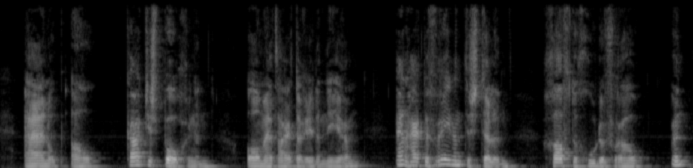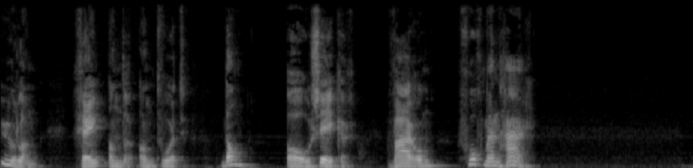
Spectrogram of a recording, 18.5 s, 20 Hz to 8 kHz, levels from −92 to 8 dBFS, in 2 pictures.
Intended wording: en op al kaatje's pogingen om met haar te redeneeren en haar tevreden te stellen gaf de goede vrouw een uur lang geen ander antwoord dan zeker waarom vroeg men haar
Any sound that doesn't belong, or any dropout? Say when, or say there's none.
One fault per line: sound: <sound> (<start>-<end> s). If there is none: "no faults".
no faults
